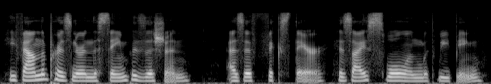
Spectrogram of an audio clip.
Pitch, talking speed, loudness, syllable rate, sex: 175 Hz, 210 wpm, -19 LUFS, 5.7 syllables/s, female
